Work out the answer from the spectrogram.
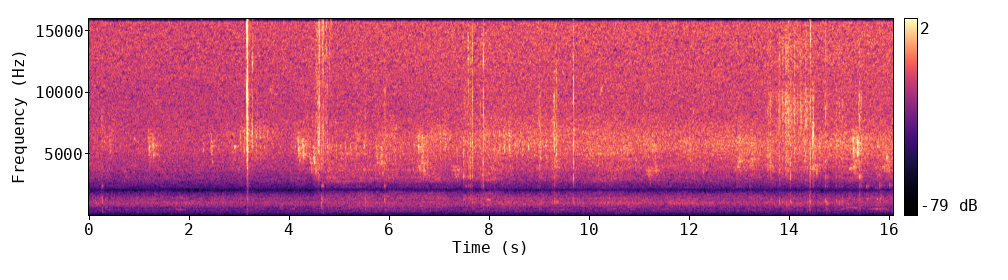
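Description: Faint outdoor ambience with scattered thin, high chirps and ticks from small birds at a feeder, and one sharp click about three seconds in.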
